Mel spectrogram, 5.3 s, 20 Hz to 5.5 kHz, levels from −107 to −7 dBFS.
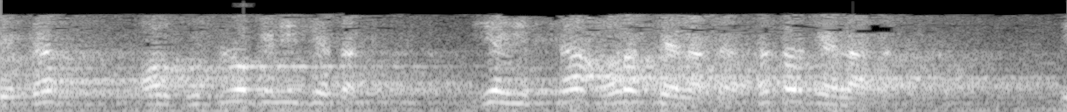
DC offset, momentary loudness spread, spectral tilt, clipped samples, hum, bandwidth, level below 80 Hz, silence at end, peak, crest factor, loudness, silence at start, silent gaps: under 0.1%; 15 LU; -8.5 dB/octave; under 0.1%; none; 4 kHz; -40 dBFS; 0 s; 0 dBFS; 16 dB; -15 LUFS; 0 s; none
